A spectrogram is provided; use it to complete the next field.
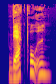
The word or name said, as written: værkbruden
